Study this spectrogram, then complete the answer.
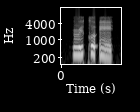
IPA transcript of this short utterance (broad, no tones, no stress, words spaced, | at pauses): ɭʉkoʔẽ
